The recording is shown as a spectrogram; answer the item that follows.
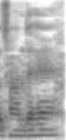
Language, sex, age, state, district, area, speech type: Punjabi, male, 30-45, Punjab, Bathinda, urban, spontaneous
